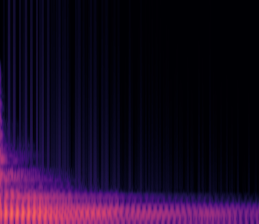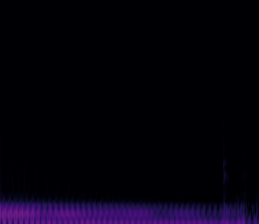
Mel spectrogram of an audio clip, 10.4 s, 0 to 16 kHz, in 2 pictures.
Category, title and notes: Instrument samples > String
E1 string picked on a Squire Strat converted Bass. Static reduced with Audacity.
